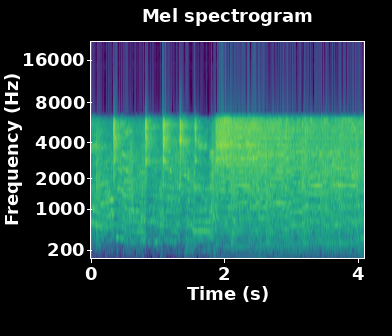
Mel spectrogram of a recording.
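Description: Live rock band with electric guitars and drum kit: a few separate sharp drum hits, then the full band comes in together about two seconds in and plays on loud and dense.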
